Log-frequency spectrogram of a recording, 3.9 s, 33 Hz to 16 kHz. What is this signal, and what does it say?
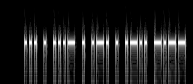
Morse code, heard as a keyed tone, about 25 wpm, 700 Hz. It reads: SEVERELY
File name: Eight Letter Words - 25wpm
